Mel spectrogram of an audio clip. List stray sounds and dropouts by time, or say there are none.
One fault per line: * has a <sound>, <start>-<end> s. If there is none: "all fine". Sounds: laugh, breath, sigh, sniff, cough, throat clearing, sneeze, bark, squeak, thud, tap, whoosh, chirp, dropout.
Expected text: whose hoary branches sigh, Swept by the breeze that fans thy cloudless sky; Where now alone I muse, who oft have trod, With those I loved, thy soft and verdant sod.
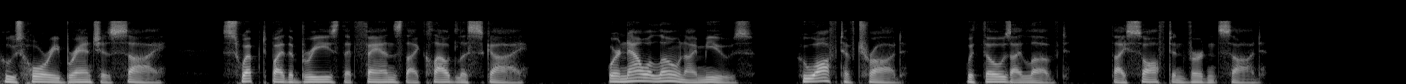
all fine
